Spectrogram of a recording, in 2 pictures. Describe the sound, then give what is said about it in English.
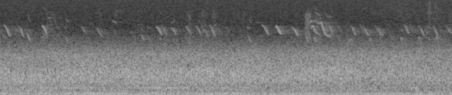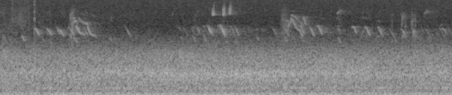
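A lone siskin, a finch, gives its song of thin, high 'zeet' notes and brief chirps, scattered faintly over a steady low background hiss. “That's their song, the zeet. I just can't see where this bird is. There it is.”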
